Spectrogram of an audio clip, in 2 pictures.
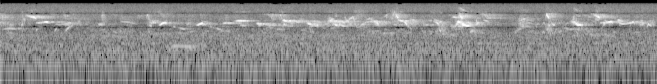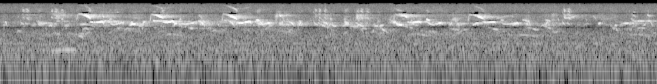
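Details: Small minivets foraging on the floor of scrub forest give thin, high chirps and short twittering notes in quick, irregular succession over a steady hiss of background noise.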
